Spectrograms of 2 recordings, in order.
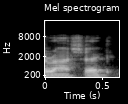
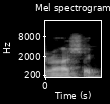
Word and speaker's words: Raszek: name is Dr rashek so pretend that Jay is a i that's how you pronounce my name I get all the time but thank you I would introduce myself as rashik Dr rashik and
